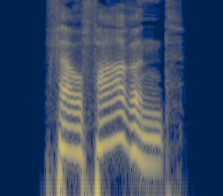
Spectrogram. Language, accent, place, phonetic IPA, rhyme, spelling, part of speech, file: German, Germany, Berlin, [fɛɐ̯ˈfaːʁənt], -aːʁənt, verfahrend, verb, De-verfahrend.ogg
- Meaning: present participle of verfahren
